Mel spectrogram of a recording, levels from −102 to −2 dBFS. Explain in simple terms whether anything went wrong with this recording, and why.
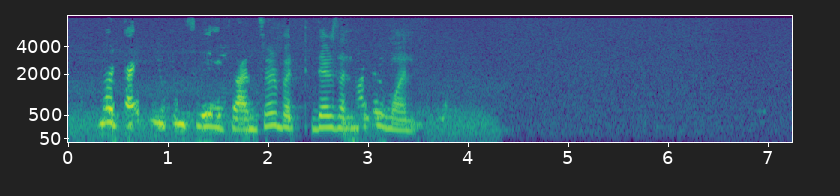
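A faint second voice sits underneath the talker at 0 to 0.53 s, 0.72 to 1.25 s, 1.43 to 1.62 s and, quieter still, 3.49 to 4.32 s. This is the other side's voice leaking through, likely because the talker's loudspeaker playing the far side was picked up by the microphone and not fully cleaned out.

From 0.26 to 1.97 s, and again from 2.84 to 3.17 s, the talker's own voice dips. This is speech suppressed in double talk: when both sides talked together, the call's echo cleanup likely turned the talker down too.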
